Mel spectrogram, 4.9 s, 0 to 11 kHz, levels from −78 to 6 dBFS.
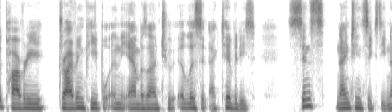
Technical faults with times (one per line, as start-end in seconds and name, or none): none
